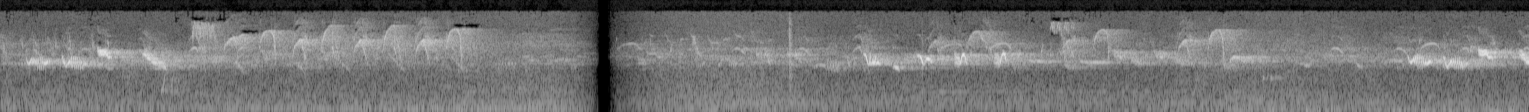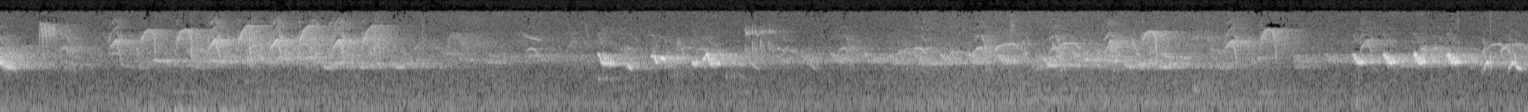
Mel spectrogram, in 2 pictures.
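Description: Small birds chirping in quick bursts of short, high notes, over a faint steady outdoor background. The sound drops out for a moment about six seconds in.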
